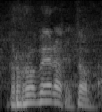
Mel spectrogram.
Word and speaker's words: Roberto: Roberto. And roll your R's, too. Roberto.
